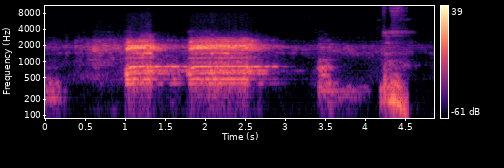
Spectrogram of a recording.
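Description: A Legacy Pacific 462 model steam locomotive whistle sounds in several separate toots, clear and close, with a short pause and a final lower blast.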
